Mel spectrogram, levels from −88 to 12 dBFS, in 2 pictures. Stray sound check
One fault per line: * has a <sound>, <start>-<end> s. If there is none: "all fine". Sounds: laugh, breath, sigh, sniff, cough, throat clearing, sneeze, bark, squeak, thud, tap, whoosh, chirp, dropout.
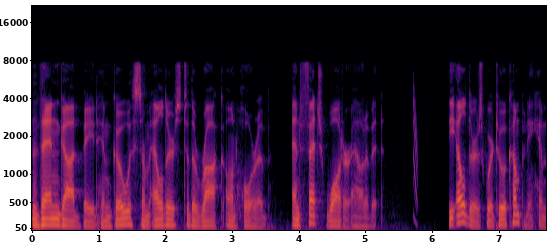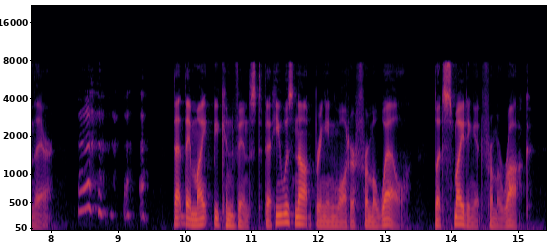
* has a chirp, 5.7-5.8 s
* has a laugh, 8.4-9.5 s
